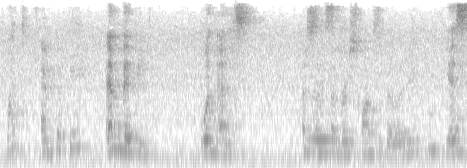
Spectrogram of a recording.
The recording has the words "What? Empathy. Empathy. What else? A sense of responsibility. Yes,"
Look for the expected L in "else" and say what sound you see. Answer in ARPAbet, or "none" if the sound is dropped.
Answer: N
